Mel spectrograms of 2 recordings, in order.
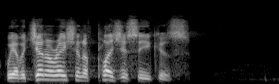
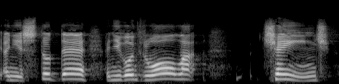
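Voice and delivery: usual speaking voice

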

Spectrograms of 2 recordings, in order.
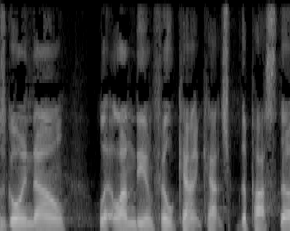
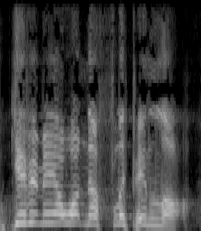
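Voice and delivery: higher, eager grabbing tone; mock greedy demand; 8 semitones higher than usual. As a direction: demand it all, half joking. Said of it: "you go".

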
